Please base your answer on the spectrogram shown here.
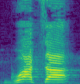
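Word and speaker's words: Goïta: Also, don't forget say Mali, Assimi, Guata, that's how they pronounce the last name.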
